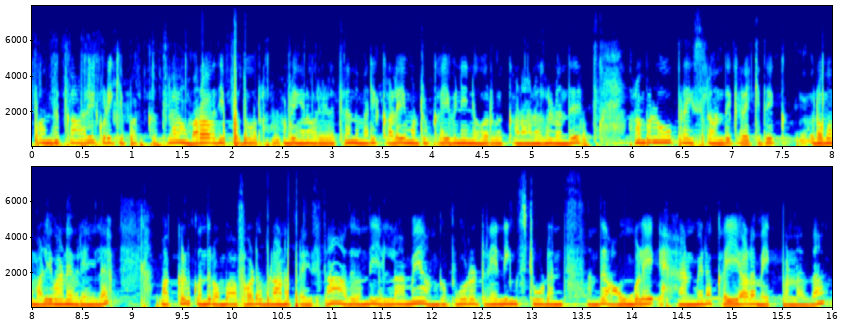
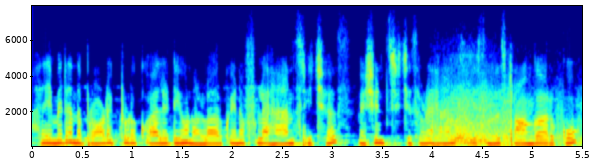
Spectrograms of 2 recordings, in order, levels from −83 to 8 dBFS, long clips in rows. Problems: background conversations at intervals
